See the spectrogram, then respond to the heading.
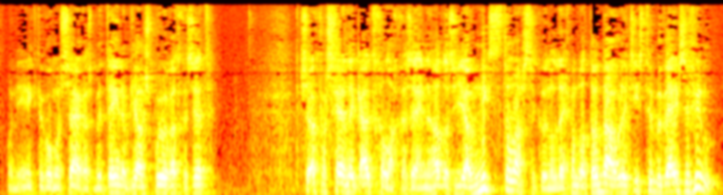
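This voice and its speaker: An actor playing a shrewd screenwriter who methodically unmasks a killer, with a husky voice and dry irony. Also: male voice, mid-range voice, racing, a little mellow. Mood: accusing. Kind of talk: radio play acting.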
